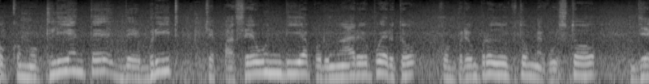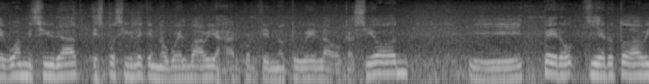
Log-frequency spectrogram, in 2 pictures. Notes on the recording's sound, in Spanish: Un episodio podcast grabado en una playa mexicana, con una costaricense y un colombiano conversando.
